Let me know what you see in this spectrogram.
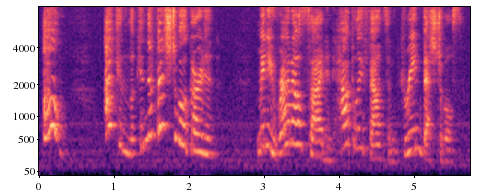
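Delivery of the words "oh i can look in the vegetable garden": bright idea. Acted. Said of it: "she said".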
